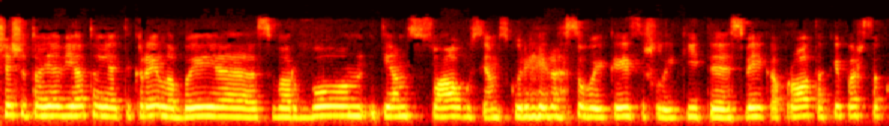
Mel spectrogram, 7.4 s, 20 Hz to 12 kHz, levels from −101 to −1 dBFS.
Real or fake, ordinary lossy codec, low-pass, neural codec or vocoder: real; MP3, 48 kbps; 10.8 kHz; none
